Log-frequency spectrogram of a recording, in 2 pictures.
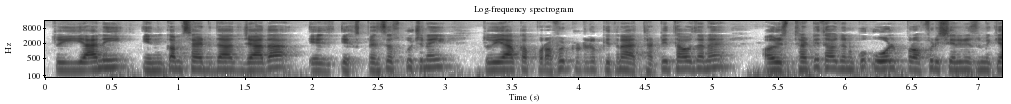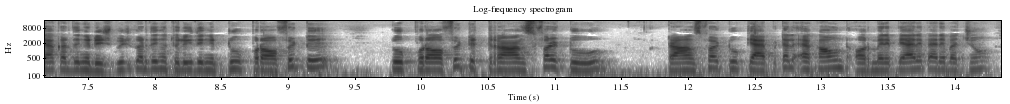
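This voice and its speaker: A male accounts teacher giving a fast lecture, asking the students questions and answering them himself. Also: sits high, a little hiss or hum.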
